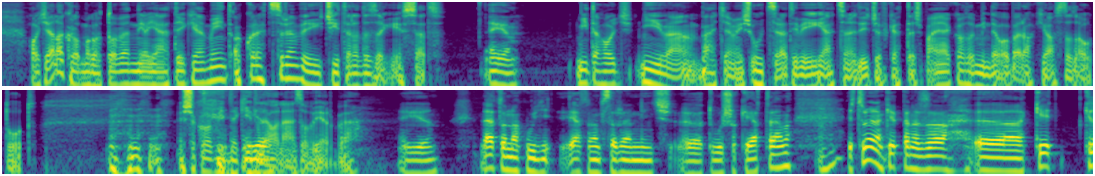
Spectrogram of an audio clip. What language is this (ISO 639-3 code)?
hun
